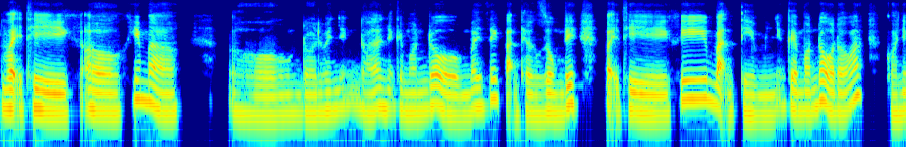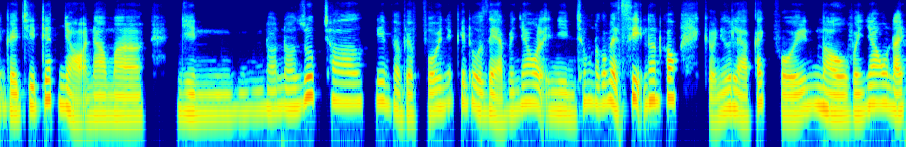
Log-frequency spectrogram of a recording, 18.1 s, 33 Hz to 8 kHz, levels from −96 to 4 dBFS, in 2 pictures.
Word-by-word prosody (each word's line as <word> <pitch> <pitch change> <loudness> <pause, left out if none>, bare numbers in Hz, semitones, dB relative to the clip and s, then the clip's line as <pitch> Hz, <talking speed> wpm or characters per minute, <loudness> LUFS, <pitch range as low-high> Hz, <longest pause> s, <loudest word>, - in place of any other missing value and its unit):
Vậy 145 -2 +5
thì, 125 -4 +3
ờ, 125 -2 +2
khi 195 +10 -1
mà, 135 -10 +2 0.5
ờ, 130 - -9 0.6
đối 120 -1 -3
với 130 +1 -4
những 80 - -8
đó 125 - -5
là 135 +3 0
những 140 -2 -5
cái 140 -4 -6
món 125 +1 -4
đồ 130 -8 +4
basic 145 - -3
bạn - - 0
thường 120 -3 -2
dùng 120 -1 -1
đi, 165 +2 +4 0.3
vậy - - +2
thì 120 -3 +1
khi 200 +1 +3
bạn 170 -10 +4
tìm 115 -1 -4
những 150 - -8
cái 135 -4 +2
món 130 +2 -2
đồ 185 -9 +5
đó 125 0 0
á, 215 +3 +2 0.2
có 120 - -6
những 130 +2 -5
cái 125 -1 +1
chi 155 +5 -1
tiết 200 +4 0
nhỏ 160 -2 +2
nào 115 +2 0
mà 110 -1 +2 0.4
nhìn 120 -1 -4 0.3
nó 135 -1 -3
nó 145 0 -2
giúp 225 +8 +5
cho 180 -2 -1
khi 190 -1 -1
mà 130 - -1
việc 120 0 -2
phối 130 +3 +1
những 170 - -7
cái 180 - -1
đồ 140 - +1
rẻ 125 -5 +1
với 130 +4 -6
nhau, 170 +4 +1
lại 130 - 0
nhìn 130 -2 -3
trông 180 +7 -5
nó 165 - -3
có 175 - -1
vẻ 175 -3 +5
xịn 160 +10 +2
hơn 195 0 +2
không? 205 +1 +3 0.3
Kiểu 100 -1 -2
như 130 +5 0
là 130 -6 +1
cách 175 - +1
phối 115 +3 +3
màu 130 -8 +3
với 125 0 +1
nhau 170 +3 +2
này, 125 -3 +4
130 Hz, 240 wpm, -32 LUFS, 120-165 Hz, 0.6 s, Vậy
